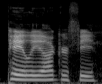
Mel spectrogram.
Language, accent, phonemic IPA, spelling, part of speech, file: English, US, /ˌpeɪliˈɑɡɹəfi/, paleography, noun, En-us-paleography.ogg
- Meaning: 1. The study of old or ancient forms of writing 2. Ancient scripts or forms of writing themselves, as uncial, scriptio continua, or methods of using papyrus scrolls 3. Paleogeography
